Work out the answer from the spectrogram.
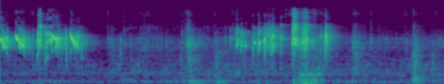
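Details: Australian budgies in a colony, a short burst of warbled chirps at first, then scattered single chirps and soft squawks with quiet gaps and some low rustling.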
